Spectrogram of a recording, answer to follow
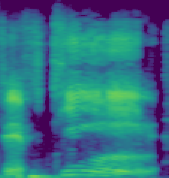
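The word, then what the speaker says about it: fifteen: As opposed to 15, where teen, the second syllable is stressed, it's much higher, and this vowel sound is stretched out.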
